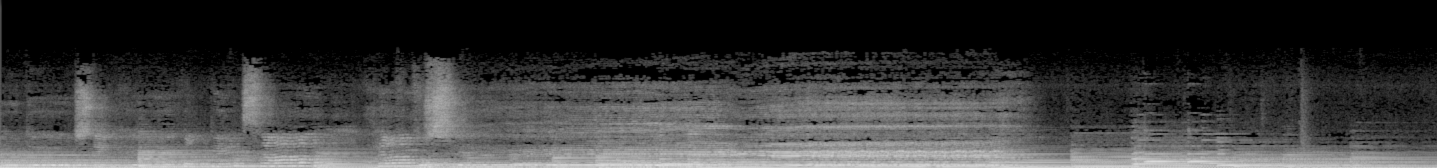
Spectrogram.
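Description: Female and male voices singing the closing lines of a gospel ballad over Casio electronic keyboard chords, ending on a long held note with vibrato that stops about ten seconds in. The keyboard then plays on alone, fading toward the end.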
